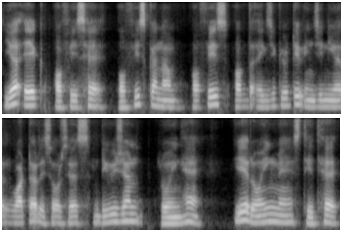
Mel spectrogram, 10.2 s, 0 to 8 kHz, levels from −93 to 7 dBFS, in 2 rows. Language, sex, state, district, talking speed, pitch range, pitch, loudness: Hindi, male, Arunachal Pradesh, Lower Dibang Valley, 130 wpm, 125-150 Hz, 130 Hz, -19 LUFS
